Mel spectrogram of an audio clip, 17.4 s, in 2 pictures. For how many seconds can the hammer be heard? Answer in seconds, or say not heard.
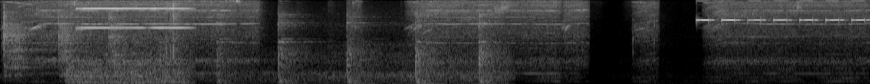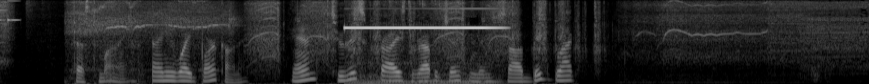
5 s.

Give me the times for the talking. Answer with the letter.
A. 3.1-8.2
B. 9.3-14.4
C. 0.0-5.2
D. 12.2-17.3
B.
